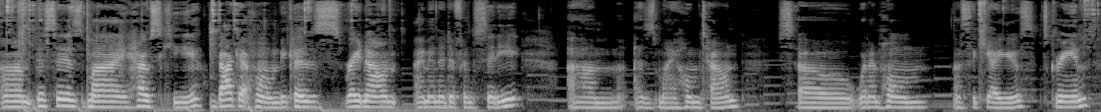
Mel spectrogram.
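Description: With faint music in the background, a woman speaks at a fairly slow pace in a fairly low pitch with monotone, flat intonation. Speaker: university student vlogger. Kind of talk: casual vlog chat. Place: home room. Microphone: phone near.

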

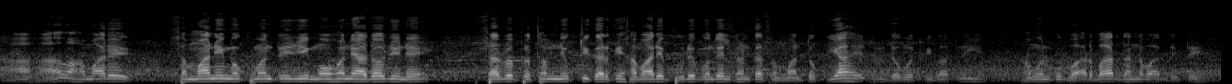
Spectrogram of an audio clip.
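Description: Recorded dry with no echo but noticeable background noise, a man speaks at a fairly slow pace in a monotone, flat intonation. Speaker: politician. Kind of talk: interview answer. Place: hall. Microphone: handheld.

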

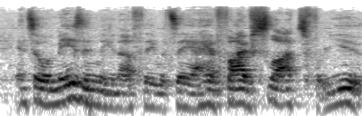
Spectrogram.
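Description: A woman with an American accent at a moderate pace, with audible room echo and light background noise. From Massachusetts, Boston area. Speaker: law professor. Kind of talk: oral history interview. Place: office.

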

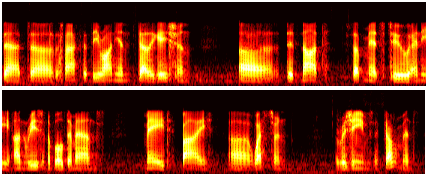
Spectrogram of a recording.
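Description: The delivery is monotone and flat at a fairly slow pace. Long pauses come often. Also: man, fairly low pitch for a man. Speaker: university professor, guest. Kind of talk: interview answer. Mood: measured, analytical. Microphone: phone line.

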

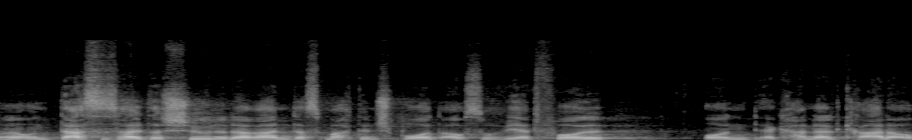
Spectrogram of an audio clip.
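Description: A man talks in a normal speaking voice, his pitch fairly high and his intonation fairly even. His pace is moderate. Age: 50s. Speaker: former pro bodybuilder and gym owner. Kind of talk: casual interview.

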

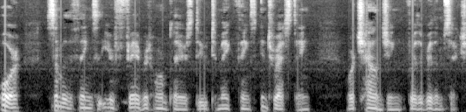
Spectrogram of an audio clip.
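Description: Using an unremarkable speaking voice, a man with a fairly low pitch talks at a moderate pace with lively intonation. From Canada (Toronto). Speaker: saxophonist, listener calling in. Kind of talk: recorded voice message.

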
